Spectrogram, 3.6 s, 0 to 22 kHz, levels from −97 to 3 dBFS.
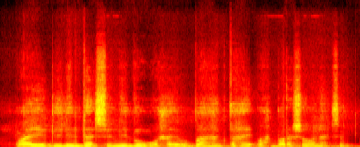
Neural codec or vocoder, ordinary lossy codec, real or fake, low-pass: codec, 44.1 kHz, 2.6 kbps, DAC; none; fake; none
